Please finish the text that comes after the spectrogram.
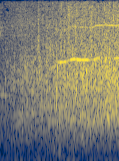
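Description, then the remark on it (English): A brief burst of steady applause, many hands clapping in a dense, even crackle that holds at a constant moderate loudness with no voices over it. “That deserves a dunner clap, man.”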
